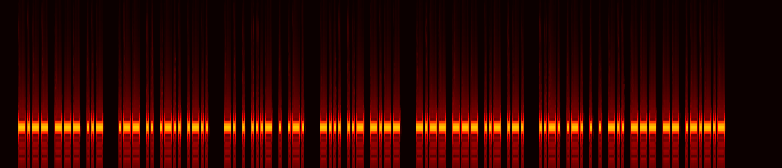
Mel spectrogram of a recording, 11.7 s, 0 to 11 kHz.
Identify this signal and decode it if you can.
Morse code, heard as a keyed tone, about 36 wpm, 700 Hz. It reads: YOU WILL NEVER BUY YOUR FREEDOM.
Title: Sentences from Top 1000 Words - Review Part 5 - 35wpm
